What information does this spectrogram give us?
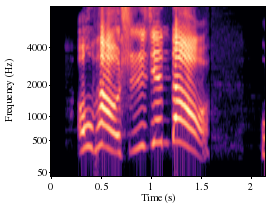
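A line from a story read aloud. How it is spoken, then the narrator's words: Sudden scream. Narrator (Chinese): 突然一个室友尖叫了一句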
